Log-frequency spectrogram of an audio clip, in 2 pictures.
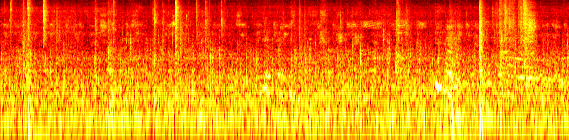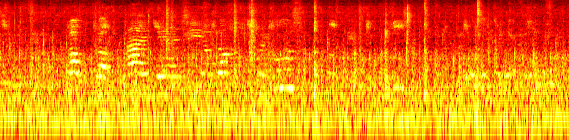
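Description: Faint voices in the background over a steady low hum, with scattered light clicks and knocks.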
